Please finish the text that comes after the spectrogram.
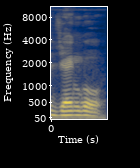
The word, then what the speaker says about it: Django: Django is pronounced Django. The D is silent.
